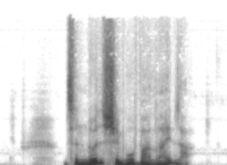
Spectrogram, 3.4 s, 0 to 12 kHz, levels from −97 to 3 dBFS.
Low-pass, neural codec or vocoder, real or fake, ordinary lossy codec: 10.8 kHz; codec, 16 kHz in and 24 kHz out, 0.8 kbps, FocalCodec, streaming, 65536 codes; fake; MP3, 48 kbps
